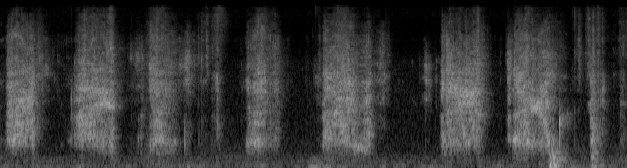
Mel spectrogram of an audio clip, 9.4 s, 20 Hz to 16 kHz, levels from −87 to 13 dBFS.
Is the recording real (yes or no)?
no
